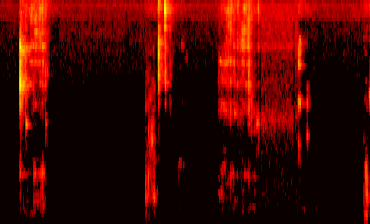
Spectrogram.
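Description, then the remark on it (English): Someone takes a quick drink of water, with a few short, wet sipping and swallowing sounds separated by brief pauses, fairly quiet, with no talking. “I'm just going to take a quick drink of water.”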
